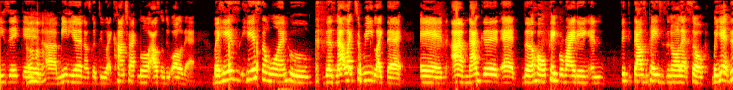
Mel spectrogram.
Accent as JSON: {"language": "English", "town": "New Bern", "region": "North Carolina", "country": "United States", "tie": "born or raised there", "said": "I grew up in New Bern, North Carolina, which is like 2 hours or so from Raleigh, North Carolina"}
